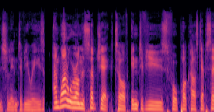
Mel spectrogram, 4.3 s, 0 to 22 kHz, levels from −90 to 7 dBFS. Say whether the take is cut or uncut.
uncut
